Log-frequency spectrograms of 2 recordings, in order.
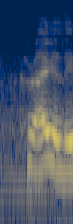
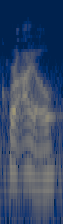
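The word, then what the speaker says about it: Krile: I thought it was Cryly, but I guess it's pronounced Cryo.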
